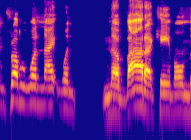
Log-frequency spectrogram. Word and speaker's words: Nevada: It's Nevada. It's Nevada. I had to learn that the hard way, Pat. My producer says at halftime, hey, Houston, our phones are lighting up, our emails are lighting up, our Instagram's lighting up. They're wanting Coach Nutt to learn how to pronounce Nevada.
